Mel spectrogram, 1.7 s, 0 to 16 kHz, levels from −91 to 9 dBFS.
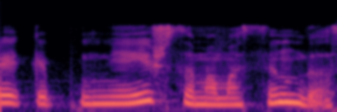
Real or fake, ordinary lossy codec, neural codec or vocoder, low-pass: real; MP3, 96 kbps; none; 7.2 kHz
